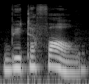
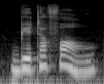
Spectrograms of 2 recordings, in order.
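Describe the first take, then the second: First: The stress is on the third syllable. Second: The stress is on the third syllable.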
